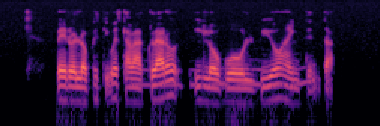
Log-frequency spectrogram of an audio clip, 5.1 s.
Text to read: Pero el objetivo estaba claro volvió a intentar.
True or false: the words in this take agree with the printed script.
false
